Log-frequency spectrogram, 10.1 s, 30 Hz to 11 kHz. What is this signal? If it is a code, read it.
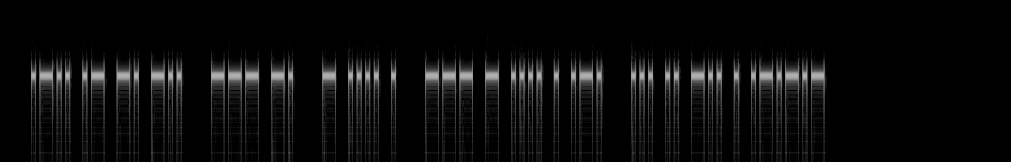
Morse code, heard as a keyed tone, about 27 wpm, 700 Hz. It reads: LAND ON THE OTHER SIDE.
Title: Sentences from Top 1000 Words - Review Part 1 - 28wpm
